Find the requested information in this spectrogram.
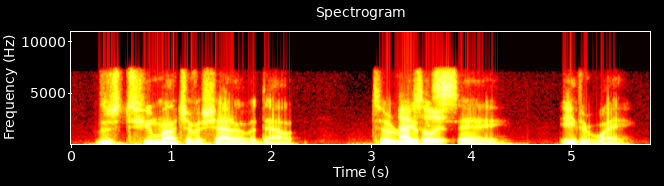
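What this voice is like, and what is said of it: Sick, changed-sounding voice. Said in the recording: “apologize for my voice ... I've been feeling a little under the weather ... I thought my voice would be better today ... it's actually a little bit worse ... your voice changed ... some kind of filter or something”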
